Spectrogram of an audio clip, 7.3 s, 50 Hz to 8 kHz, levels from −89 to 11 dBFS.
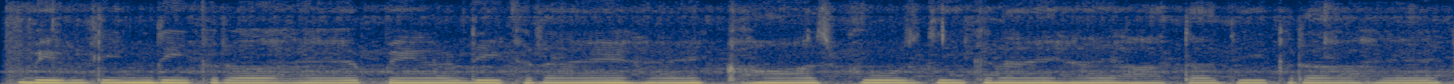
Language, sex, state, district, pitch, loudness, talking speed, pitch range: Hindi, female, Chhattisgarh, Kabirdham, 215 Hz, -24 LUFS, 140 wpm, 215-220 Hz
